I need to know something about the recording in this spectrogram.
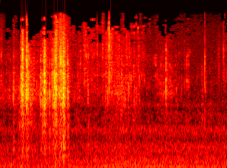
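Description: A few short crinkling clicks in the first half second or so, from handling a paper fast-food wrapper. Under them is a steady low hum of a car with its engine and air conditioning running.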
